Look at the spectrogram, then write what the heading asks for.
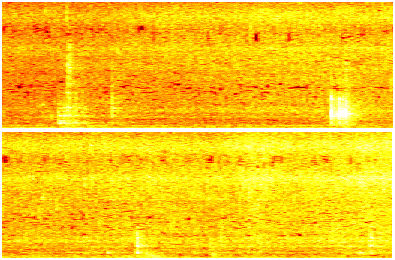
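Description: Meat and onion frying in oil in a stainless steel pot, a steady sizzle, as chickpeas are added and stirred in with a wooden spoon. A few short sharp clacks, the loudest about two seconds in.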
